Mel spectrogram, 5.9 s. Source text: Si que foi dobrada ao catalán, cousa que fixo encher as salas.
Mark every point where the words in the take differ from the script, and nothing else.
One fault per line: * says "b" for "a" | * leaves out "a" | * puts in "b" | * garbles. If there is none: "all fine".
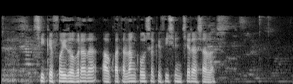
all fine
